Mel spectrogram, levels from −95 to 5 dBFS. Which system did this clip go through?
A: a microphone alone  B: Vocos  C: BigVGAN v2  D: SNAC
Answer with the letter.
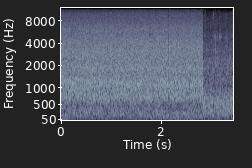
A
